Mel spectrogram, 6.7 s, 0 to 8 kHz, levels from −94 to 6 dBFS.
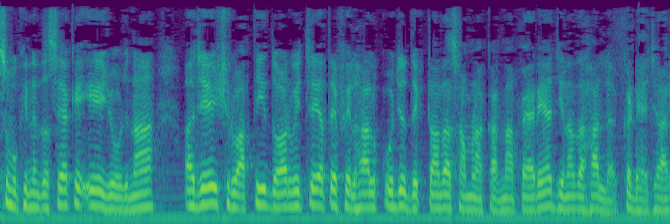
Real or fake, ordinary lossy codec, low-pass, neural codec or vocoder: real; AAC, 32 kbps; 7.2 kHz; none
